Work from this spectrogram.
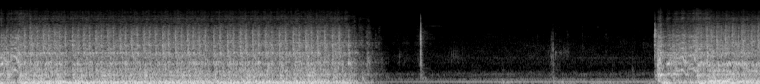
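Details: Jet ski (2001 Yamaha WaveRunner LX800 or 1996 Sea-Doo GTX) unrun for years, first start after plugs reinstalled, on choke: it catches and roars a few seconds, then sags and dies before cranking again; won't stay running.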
